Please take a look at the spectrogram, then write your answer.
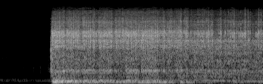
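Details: Mixer grinder motor run on the bench with direct supply, motor held with pliers: loud harsh rattling whir, rough and noisy rather than smooth; points to a worn shaft bush, to be replaced.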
